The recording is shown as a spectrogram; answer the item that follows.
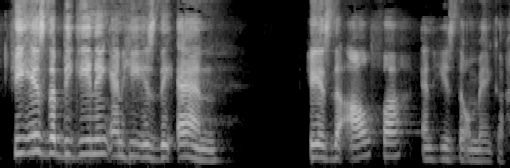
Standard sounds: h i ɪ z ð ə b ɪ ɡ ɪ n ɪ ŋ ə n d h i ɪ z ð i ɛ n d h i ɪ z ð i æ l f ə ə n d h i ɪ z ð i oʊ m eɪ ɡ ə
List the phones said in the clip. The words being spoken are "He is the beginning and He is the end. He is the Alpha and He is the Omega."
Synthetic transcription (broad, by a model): h i ɪ z ð ə b ɪ ɡ ɪ n ɪ ŋ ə n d h i ɪ z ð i ɛ n d h i ɪ z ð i æ l f ə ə n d h i ɪ z ð i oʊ m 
